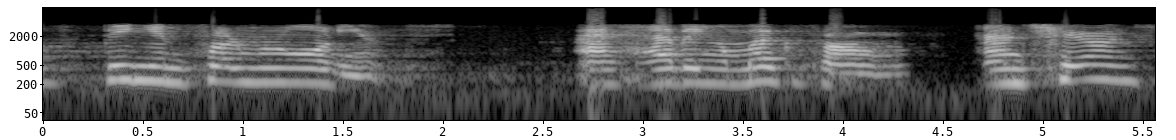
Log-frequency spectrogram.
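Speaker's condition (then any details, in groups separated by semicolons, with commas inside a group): Cerebral palsy and hearing loss; congenital cerebral palsy and hearing loss from birth, seen by 7-9 doctors in New Jersey, told would never walk; almost 51 years old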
